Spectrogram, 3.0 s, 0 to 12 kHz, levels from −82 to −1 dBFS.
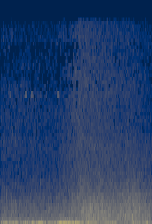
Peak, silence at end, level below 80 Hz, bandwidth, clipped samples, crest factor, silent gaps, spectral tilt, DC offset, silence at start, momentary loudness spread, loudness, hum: -16 dBFS; 0 s; -36 dBFS; 11.5 kHz; under 0.1%; 16 dB; none; -6.5 dB/octave; under 0.1%; 0 s; 7 LU; -37 LUFS; none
